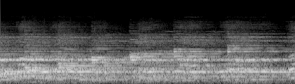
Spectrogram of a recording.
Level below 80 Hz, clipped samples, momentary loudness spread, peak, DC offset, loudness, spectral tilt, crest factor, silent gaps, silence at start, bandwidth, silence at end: -48 dBFS; under 0.1%; 4 LU; 0 dBFS; under 0.1%; -13 LUFS; -5.5 dB/octave; 14 dB; none; 0 s; 8.2 kHz; 0 s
